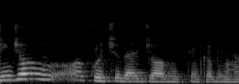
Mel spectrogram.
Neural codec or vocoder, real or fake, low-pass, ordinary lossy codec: none; real; 7.2 kHz; none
